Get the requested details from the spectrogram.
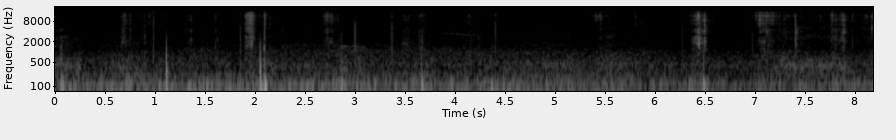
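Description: Footsteps crunch on dry leaves outdoors.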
